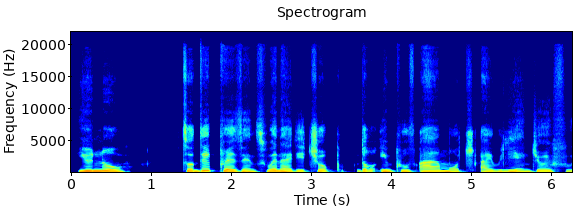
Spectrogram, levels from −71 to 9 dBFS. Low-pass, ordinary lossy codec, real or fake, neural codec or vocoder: none; none; fake; autoencoder, 48 kHz, 32 numbers a frame, DAC-VAE, trained on Japanese speech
